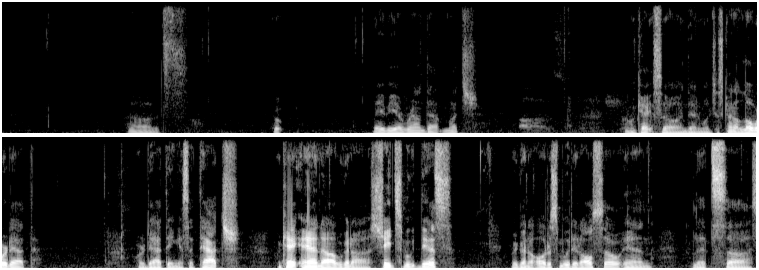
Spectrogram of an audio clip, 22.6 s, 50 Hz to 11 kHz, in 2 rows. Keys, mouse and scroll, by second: 2.0 s, 3.9 s, 5.3 s, 6.3-8.4 drag, 6.6-7.4 typing, 8.4 typing, 9.4 click, 10.8-12.9 drag, 11.2-11.9 typing, 13.1-14.1 middle drag, 16.3 right click, 19.2 click, 21.0 Tab, 21.1 typing, 22.4 2.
